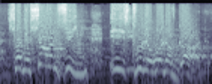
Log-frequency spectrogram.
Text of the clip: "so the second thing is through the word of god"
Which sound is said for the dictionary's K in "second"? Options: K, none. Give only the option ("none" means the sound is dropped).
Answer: none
